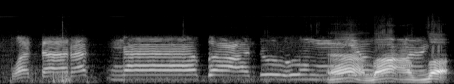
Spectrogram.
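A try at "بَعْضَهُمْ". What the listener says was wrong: ba'dha. Bukan du ya, bukan dhamma, fathah.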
